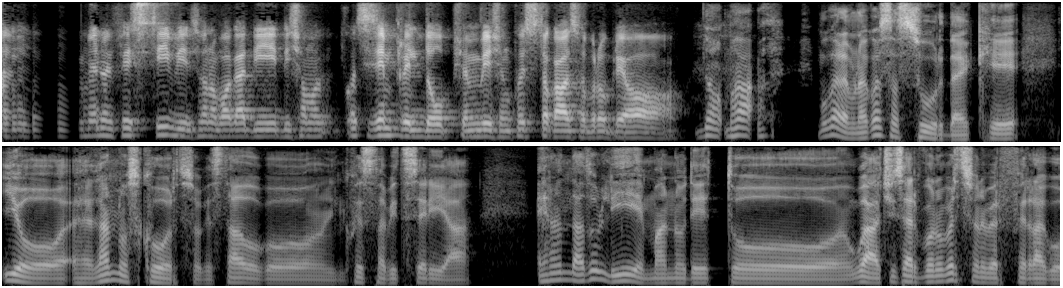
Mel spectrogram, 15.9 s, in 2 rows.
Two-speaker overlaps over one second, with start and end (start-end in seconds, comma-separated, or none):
none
